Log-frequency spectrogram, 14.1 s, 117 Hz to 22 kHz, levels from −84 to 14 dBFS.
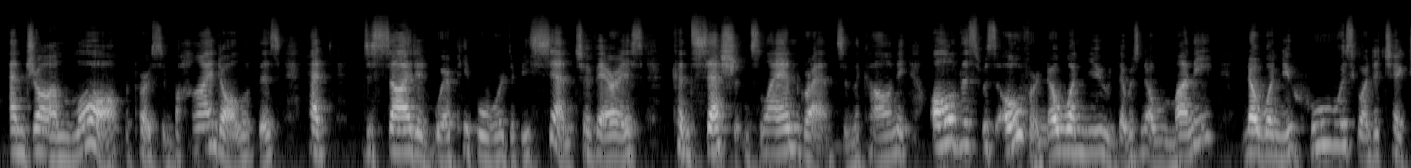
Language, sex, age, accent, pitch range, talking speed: English, female, 60-79, American, 170-230 Hz, 190 wpm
